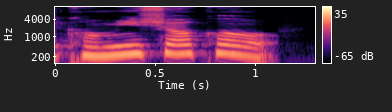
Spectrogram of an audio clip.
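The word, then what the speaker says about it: 古見硝子: 小小分享一下，古见同学的本名古见咲子的日文念法是 Komi Shoko，当中的 Komi 是外来语 communication 的缩写，而咲子的日文读音 Shoko 则有病症患者的意思。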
